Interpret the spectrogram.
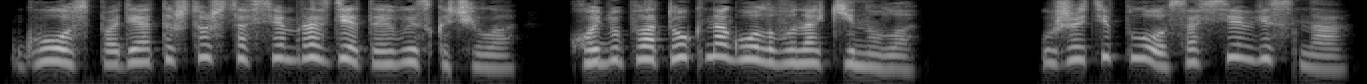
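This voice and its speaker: A woman's voice: high voice, lively intonation, a little fast, dry recording. A woman reading the lines of a fussy, talkative old landlady who chatters and frets, in a dry, close-sounding recording. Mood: fretful. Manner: chattering, fretful.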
